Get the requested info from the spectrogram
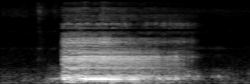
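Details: A dog named Kkangi snoring loudly while asleep, keeping another dog, Bami, awake; a single long, rasping, buzzy snore of over a second swells and fades in a quiet room.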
